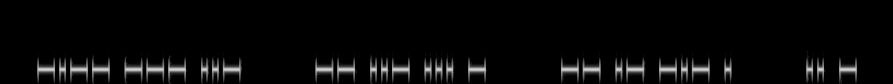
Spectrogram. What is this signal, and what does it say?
Morse code, heard as a keyed tone, about 22 wpm, 700 Hz. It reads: YOU MUST MAKE IT
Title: 2x Word-Spacing - Sentences from Top 500 Words - 22wpm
